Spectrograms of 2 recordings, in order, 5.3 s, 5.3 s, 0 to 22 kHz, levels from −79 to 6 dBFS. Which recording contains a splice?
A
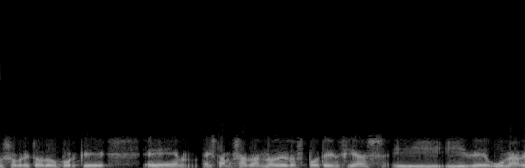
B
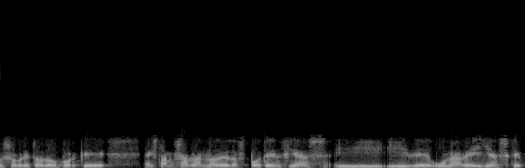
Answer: B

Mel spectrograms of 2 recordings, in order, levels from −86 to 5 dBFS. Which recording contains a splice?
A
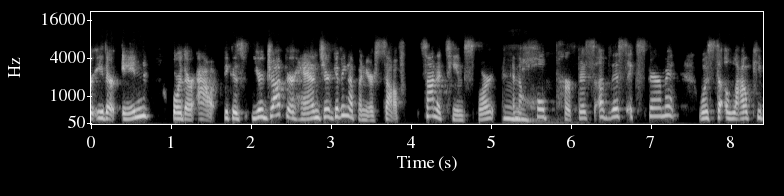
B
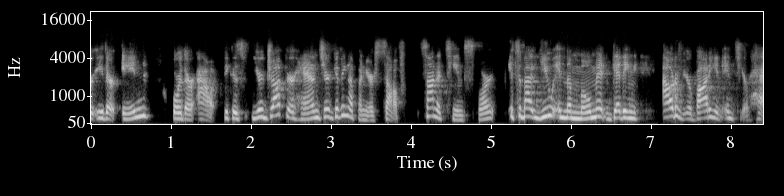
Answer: A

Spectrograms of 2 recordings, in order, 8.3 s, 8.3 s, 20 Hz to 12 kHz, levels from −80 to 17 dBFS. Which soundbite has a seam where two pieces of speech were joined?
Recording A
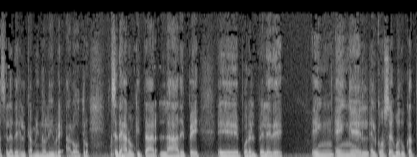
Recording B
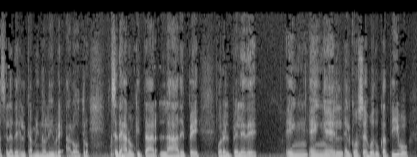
B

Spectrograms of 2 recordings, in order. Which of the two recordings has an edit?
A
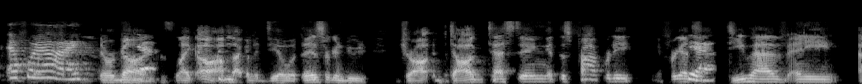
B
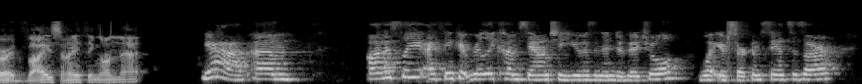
A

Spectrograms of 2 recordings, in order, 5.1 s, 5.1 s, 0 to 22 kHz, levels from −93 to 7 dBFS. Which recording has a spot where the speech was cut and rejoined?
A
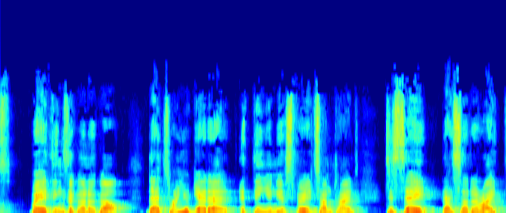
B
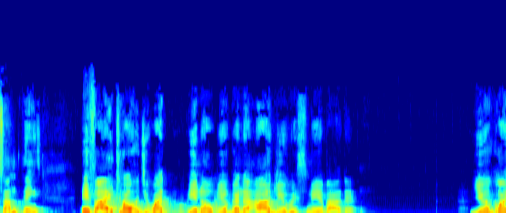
B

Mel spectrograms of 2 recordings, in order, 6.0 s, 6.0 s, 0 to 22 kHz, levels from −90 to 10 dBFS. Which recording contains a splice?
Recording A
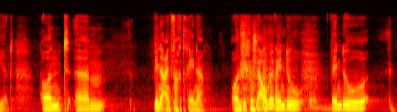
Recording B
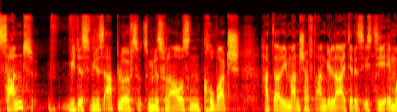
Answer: B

